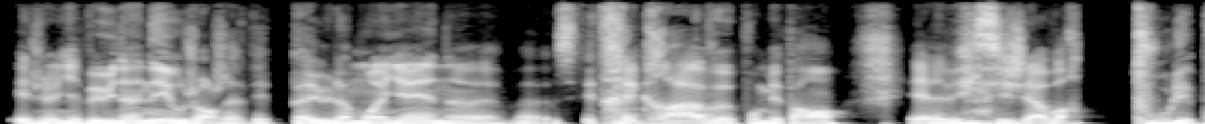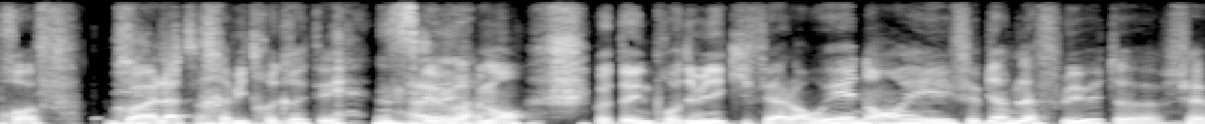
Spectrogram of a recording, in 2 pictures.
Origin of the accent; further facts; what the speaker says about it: Bourgogne-Franche-Comté, France; Alors moi je viens de Bourgogne aussi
